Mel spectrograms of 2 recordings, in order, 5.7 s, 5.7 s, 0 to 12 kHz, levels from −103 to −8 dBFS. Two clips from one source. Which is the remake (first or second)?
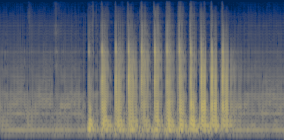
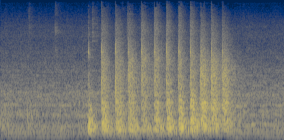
first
